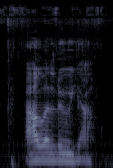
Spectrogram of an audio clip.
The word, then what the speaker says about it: Hallelujah: The H is out of there. my personal opinion only you guys. Uh it's just I like to research things like this. Allelujah.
